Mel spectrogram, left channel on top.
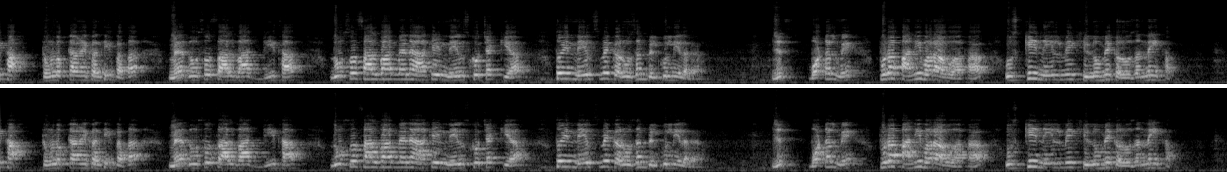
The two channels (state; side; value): normal; both; correlation 0.38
